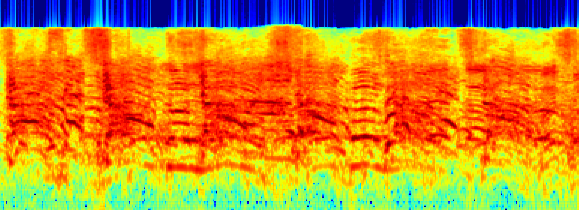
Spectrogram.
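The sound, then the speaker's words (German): Demonstrators protesting against Islam in Bendigo crowd together and shout, a loud, dense wall of yelling and chanting voices that carries on without a break. “Da, wo sonst Familien großkarierte Picknickdecken ausbreiten und sich Kinder Rugbybälle zuwerfen, drängen sich Demonstranten. Mit Megafonen, Spruchbändern und mit Wut im Bauch.”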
